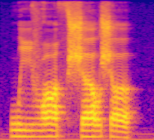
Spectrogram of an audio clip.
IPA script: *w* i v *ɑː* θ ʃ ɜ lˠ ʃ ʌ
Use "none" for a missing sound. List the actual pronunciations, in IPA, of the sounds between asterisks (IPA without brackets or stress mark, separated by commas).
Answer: w, ɑː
